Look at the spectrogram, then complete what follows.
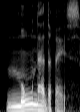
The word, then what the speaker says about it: mon adresse: mon adresse, my address, mon adresse, okay, you can hear now this little link, so you get to pronounce this N, mon adresse, okay.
